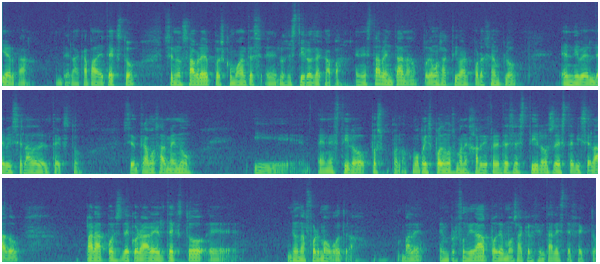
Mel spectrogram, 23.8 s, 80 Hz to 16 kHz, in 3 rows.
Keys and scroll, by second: 3.1 space.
